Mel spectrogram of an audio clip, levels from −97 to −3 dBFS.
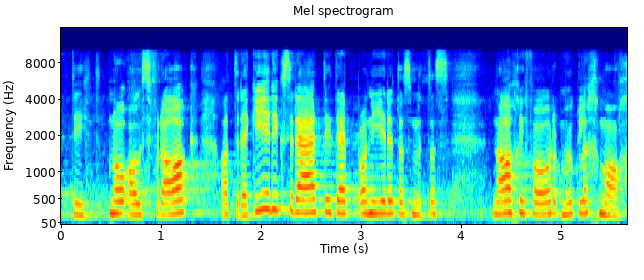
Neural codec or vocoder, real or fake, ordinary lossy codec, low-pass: none; real; none; 9.9 kHz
